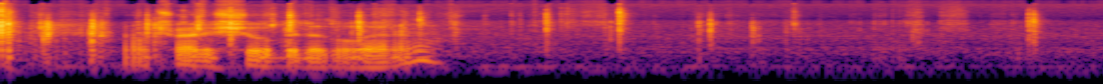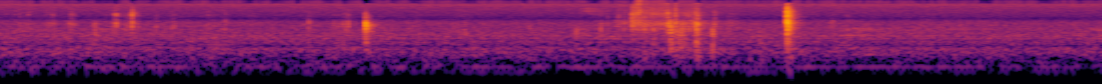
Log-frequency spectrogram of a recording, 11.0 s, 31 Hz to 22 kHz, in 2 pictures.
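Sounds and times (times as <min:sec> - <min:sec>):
paper crinkling: 0:00.0 - 0:07.4, 0:08.4 - 0:09.6
faint steady hum: 0:00.0 - 0:11.0.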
